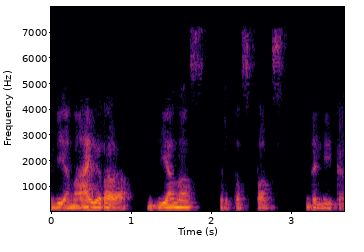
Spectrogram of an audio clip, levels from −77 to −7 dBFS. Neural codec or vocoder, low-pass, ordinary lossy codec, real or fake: none; 7.2 kHz; MP3, 32 kbps; real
